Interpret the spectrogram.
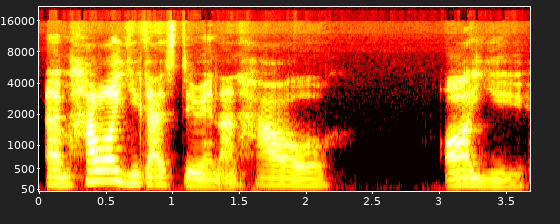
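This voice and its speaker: A woman's voice: low voice, expressive, slow pace, a bit bright. A young woman hosting a casual livestream, chatty and laughing often, reading viewer comments aloud, with a cough sweet in her mouth and a sore throat. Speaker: channel host.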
